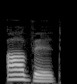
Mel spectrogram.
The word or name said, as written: ovid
